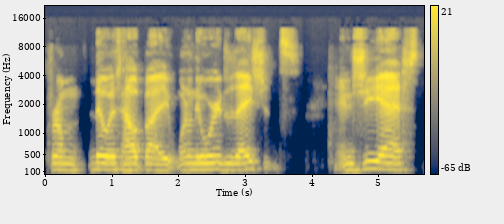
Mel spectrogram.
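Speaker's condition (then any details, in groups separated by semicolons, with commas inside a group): Friedreich's ataxia; ataxia worse when tired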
